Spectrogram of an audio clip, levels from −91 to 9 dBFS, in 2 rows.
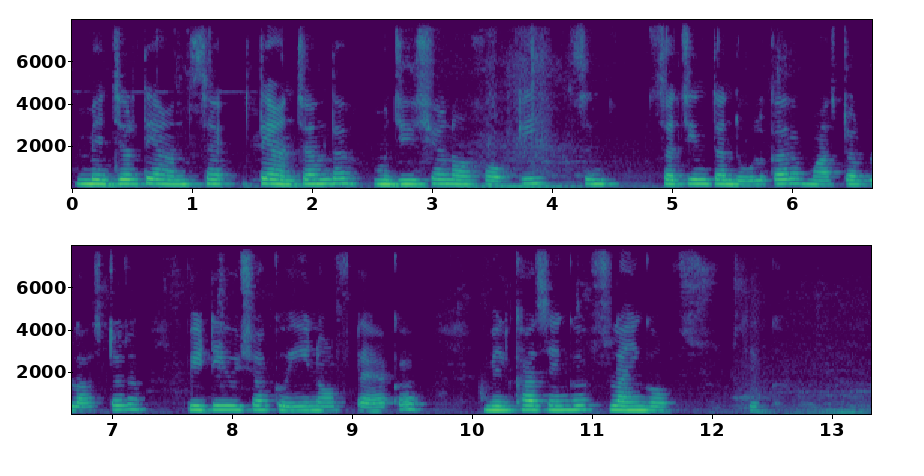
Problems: none marked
